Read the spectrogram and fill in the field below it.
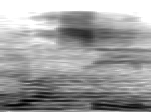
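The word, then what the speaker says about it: Loisy: apellido L-O-I latina S-Y, se pronuncia lo así, por supuesto, un apellido francés, L-O-I-S-Y.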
